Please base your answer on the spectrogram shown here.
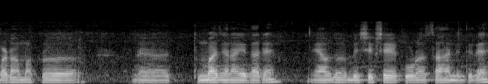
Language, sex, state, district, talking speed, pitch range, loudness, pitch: Kannada, male, Karnataka, Belgaum, 85 wpm, 100-105 Hz, -20 LUFS, 100 Hz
